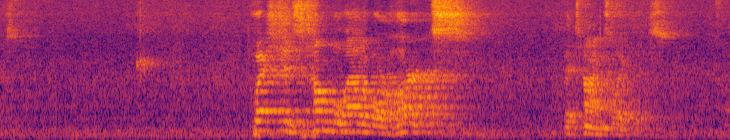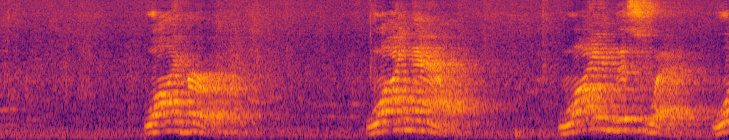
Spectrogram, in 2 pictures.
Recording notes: The audio is not great quality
